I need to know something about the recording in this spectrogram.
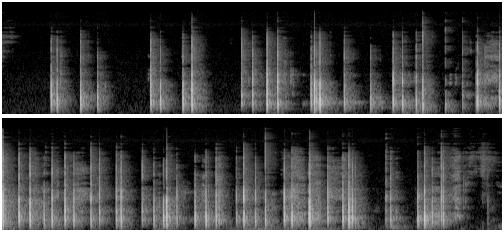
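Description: Fingers tapping quickly on a cardboard card box, in rapid runs of crisp taps with short pauses between runs.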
